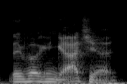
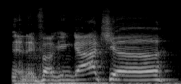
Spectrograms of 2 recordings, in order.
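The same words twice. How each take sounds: First: Said in the usual way. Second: Slow, drawn-out "gotcha"; slow stressed gotcha. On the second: Shown as a demonstration. To chat about the trap, slow punchy "gotcha". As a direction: lean on "fucking gotcha" and stretch it.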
